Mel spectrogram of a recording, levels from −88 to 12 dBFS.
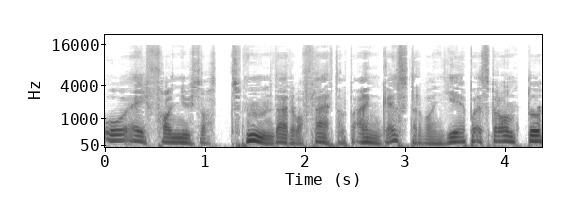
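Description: Speech, with HE-AAC compression damage plainly audible throughout: the treble stays bright but sounds synthetic, and s sounds turn gritty and lispy, likely from spectral band replication at a low rate near 24 kbps. Unlike a plain low-pass, the highs remain but fail to match the lower harmonics.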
